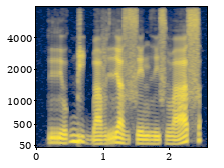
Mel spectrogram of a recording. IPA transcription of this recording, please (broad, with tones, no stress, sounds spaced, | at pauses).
rʲ o˨˩˦ ɡ͡b i˧˩ ɡ͡b a˩ v rʲ a˧˩ z s e˩ n ð i˩ s β a˩˥ s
